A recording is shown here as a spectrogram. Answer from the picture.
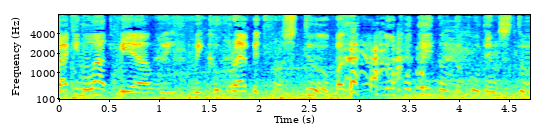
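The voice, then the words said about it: Put-on foreign accent. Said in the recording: “what happened to that accent of yours, man?”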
